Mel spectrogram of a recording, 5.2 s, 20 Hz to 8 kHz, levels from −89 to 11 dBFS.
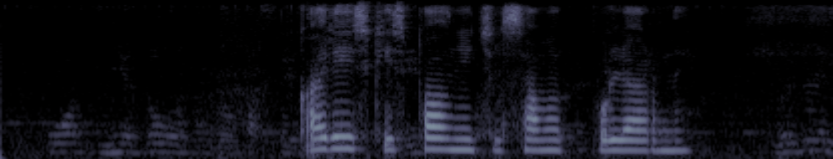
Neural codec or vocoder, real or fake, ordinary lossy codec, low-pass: none; real; Opus, 24 kbps; 7.2 kHz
